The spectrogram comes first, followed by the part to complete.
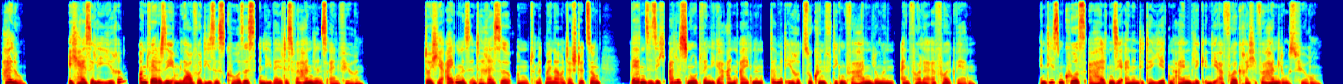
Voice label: deutsch frauen elearning

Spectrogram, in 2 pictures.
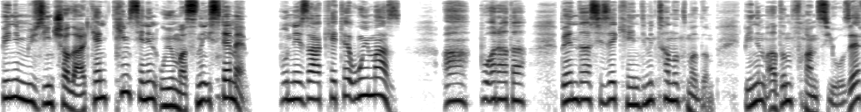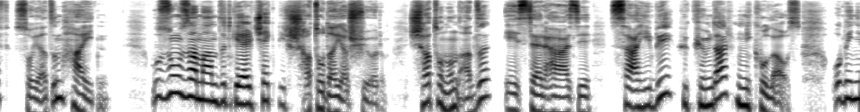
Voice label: hoerspiel, tuerkisch

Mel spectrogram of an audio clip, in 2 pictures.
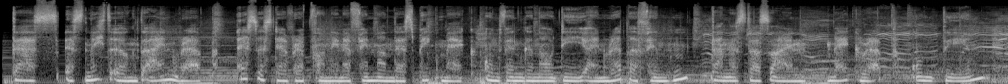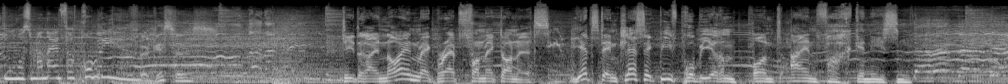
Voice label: werbung, deutsch frauen

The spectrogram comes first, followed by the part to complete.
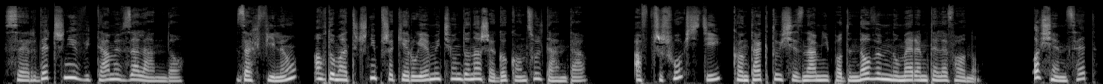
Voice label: pl telefon, polnisch; sprecher

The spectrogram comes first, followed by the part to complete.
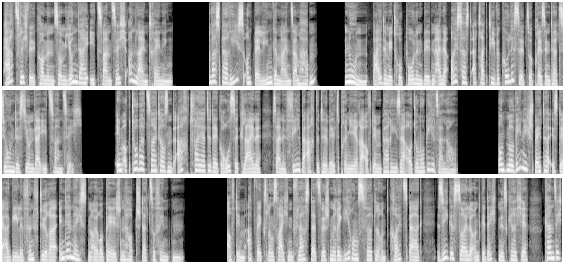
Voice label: deutsch frauen elearning

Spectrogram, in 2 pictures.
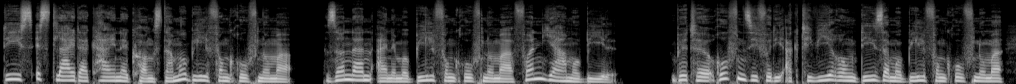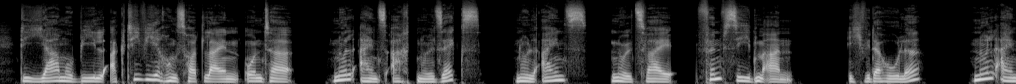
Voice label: deutsch frauen telefon; sprecher

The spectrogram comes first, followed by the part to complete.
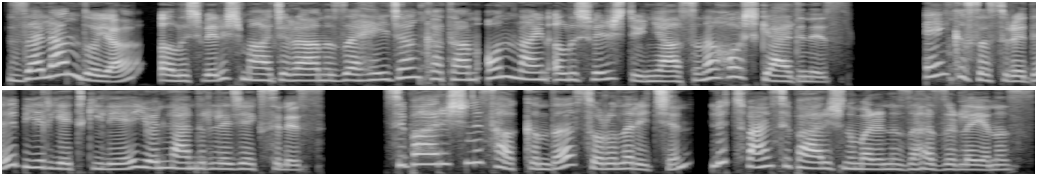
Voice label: tr telefon, tuerkisch

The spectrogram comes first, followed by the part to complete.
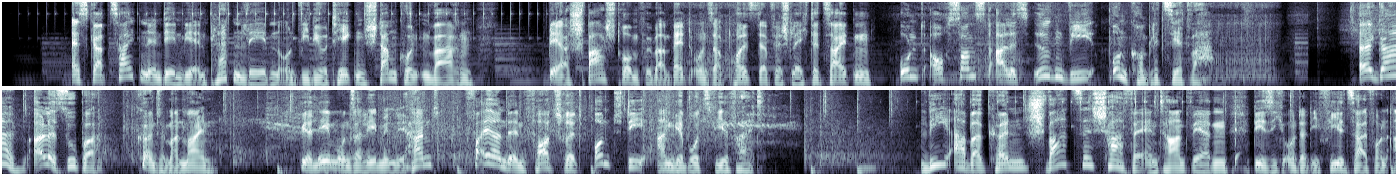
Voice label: de vo, deutsch maenner; sprecher

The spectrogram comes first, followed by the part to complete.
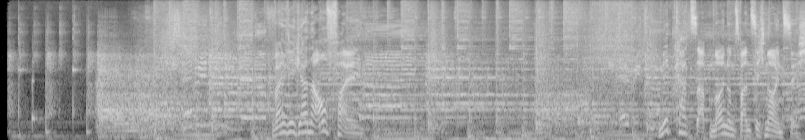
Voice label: Werbung

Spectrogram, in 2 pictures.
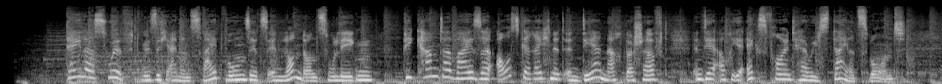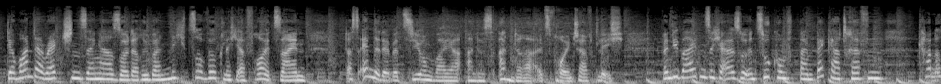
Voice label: tv, deutsch frauen; sprecher

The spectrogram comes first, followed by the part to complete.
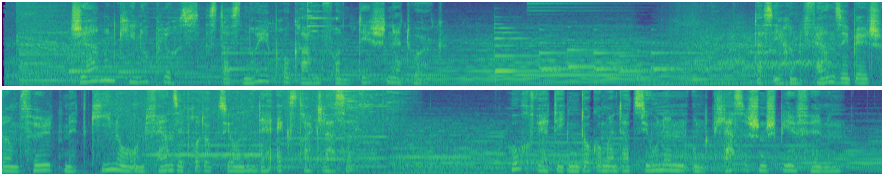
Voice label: de werbung, deutsch frauen; sprecher

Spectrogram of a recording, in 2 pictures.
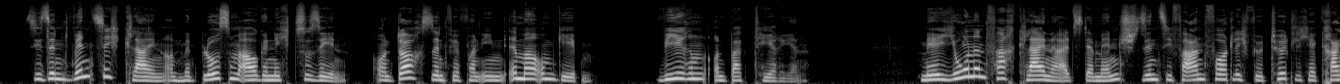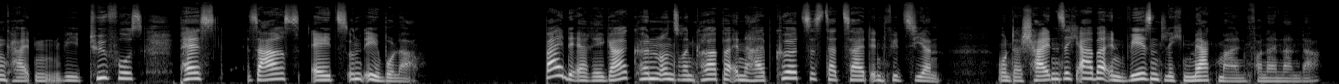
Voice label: elearning, deutsch frauen

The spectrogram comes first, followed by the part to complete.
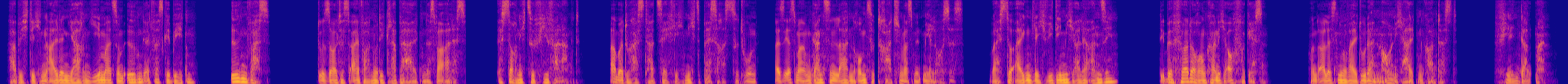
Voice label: de synchron, deutsch maenner; sprecher

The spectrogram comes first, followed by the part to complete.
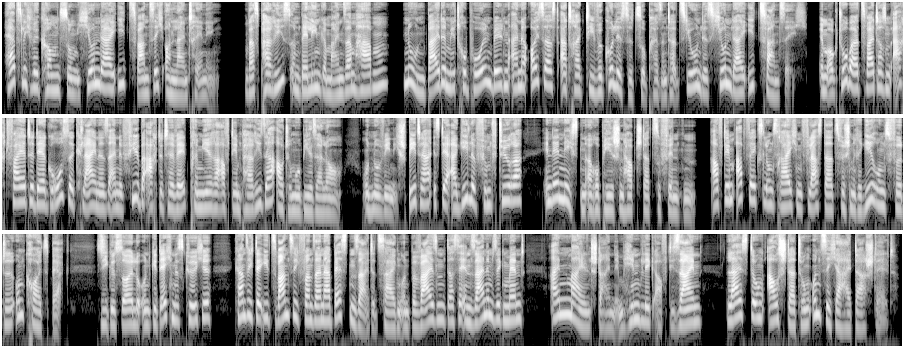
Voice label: elearning, deutsch frauen

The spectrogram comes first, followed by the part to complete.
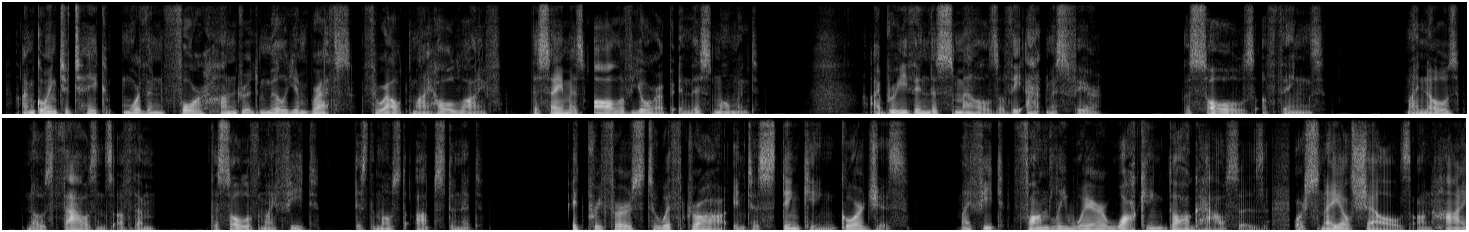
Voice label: us movie, englisch; sprecher

